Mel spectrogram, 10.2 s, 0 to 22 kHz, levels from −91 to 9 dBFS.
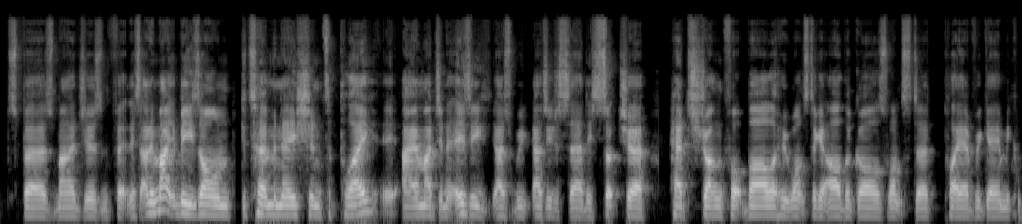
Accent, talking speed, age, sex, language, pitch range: British, 250 wpm, 20-39, male, English, 110-120 Hz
